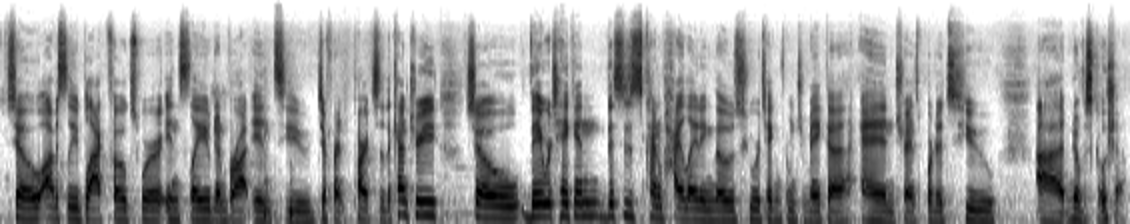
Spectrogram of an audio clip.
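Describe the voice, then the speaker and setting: A woman's voice: low voice, moderate pace. A woman from Trinidad with a Trinidadian accent, talking casually as a guest about the beers being tasted. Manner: explanatory, relaxed, with fillers. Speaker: beer expert guest. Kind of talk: casual tasting chat.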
